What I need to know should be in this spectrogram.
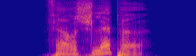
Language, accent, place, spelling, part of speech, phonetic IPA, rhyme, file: German, Germany, Berlin, verschleppe, verb, [fɛɐ̯ˈʃlɛpə], -ɛpə, De-verschleppe.ogg
- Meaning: inflection of verschleppen: 1. first-person singular present 2. singular imperative 3. first/third-person singular subjunctive I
